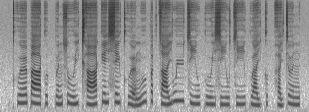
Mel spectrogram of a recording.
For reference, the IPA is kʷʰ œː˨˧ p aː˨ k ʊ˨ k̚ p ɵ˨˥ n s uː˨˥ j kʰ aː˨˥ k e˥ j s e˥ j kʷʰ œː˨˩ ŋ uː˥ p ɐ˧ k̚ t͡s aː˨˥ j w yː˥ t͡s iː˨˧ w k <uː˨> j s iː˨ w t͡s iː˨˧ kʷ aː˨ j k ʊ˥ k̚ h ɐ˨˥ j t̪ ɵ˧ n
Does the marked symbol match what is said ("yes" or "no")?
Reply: yes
